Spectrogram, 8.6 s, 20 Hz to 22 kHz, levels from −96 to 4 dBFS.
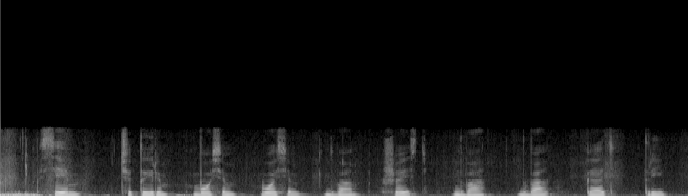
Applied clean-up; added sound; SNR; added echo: none; none; none; none.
